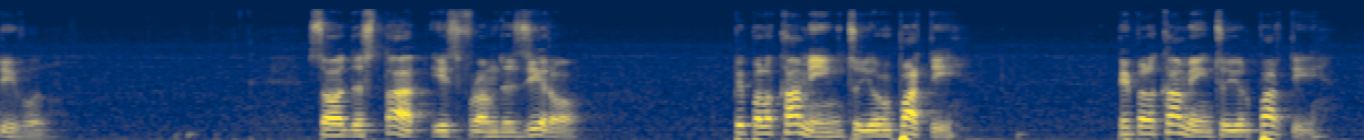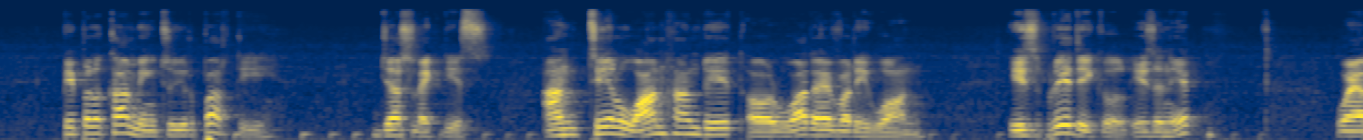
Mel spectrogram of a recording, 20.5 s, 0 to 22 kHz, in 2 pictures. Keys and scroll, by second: 1.3 shift+super+2.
